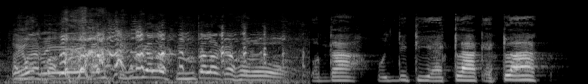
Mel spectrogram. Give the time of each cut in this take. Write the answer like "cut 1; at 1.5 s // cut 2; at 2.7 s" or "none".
cut 1; at 3.0 s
